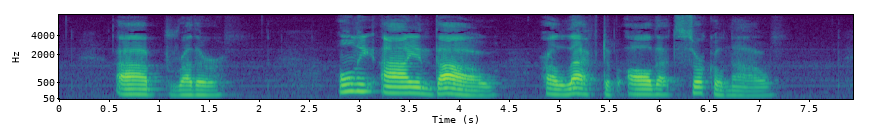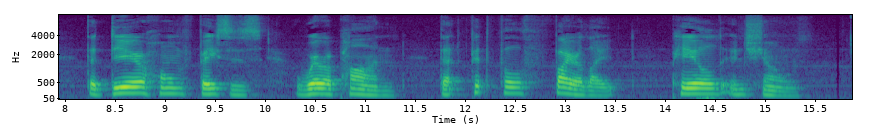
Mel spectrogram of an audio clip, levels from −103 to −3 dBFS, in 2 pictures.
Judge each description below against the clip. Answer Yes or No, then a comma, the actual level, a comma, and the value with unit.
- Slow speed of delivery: Yes, slow, 90 wpm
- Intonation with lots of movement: No, average, 3.9 semitones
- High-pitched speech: No, medium, 140 Hz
